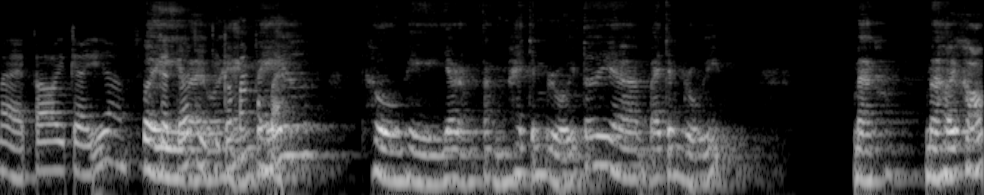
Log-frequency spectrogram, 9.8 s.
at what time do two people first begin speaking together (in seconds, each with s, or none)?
1.6 s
